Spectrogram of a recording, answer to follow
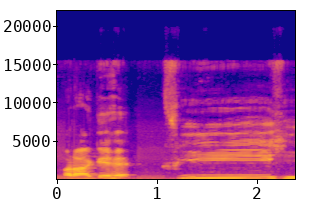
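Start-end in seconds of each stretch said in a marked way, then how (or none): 1.2-2.3 فِيهِ with both vowels drawn out long. Shown as a demonstration. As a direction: stretch fee and hee slowly. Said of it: "دونوں کو بھی کھینچیں گے". (فِيهِ دونوں مد کھینچ کر)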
